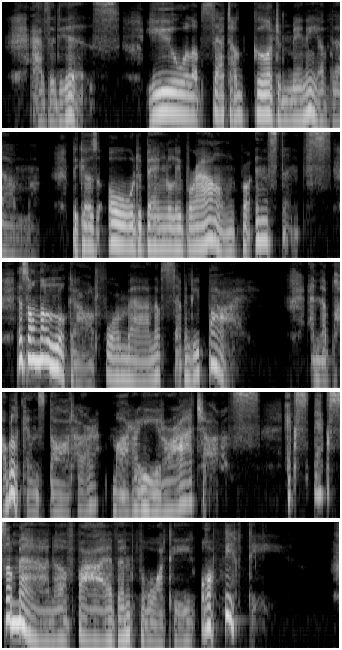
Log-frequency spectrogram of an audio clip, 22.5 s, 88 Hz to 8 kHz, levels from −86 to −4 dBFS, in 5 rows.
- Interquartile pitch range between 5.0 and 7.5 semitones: Yes, wide, 5.6 semitones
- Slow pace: Yes, slow, 115 wpm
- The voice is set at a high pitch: No, low, 130 Hz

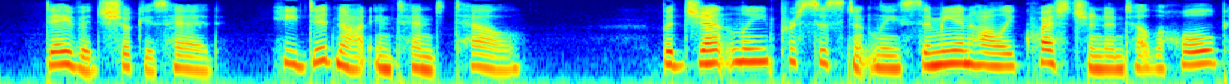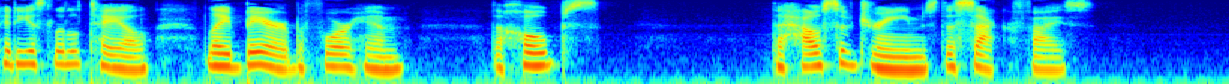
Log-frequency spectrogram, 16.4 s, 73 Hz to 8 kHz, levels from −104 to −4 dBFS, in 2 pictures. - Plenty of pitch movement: No, average, 4.5 semitones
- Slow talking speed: Yes, slow, 125 wpm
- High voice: Yes, high, 200 Hz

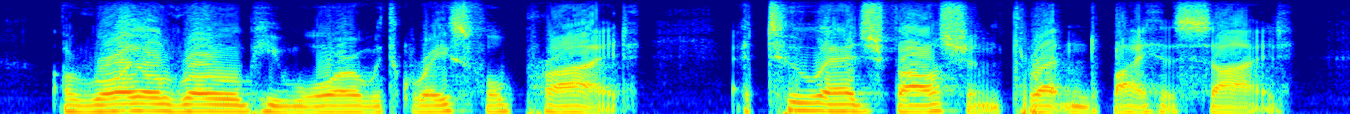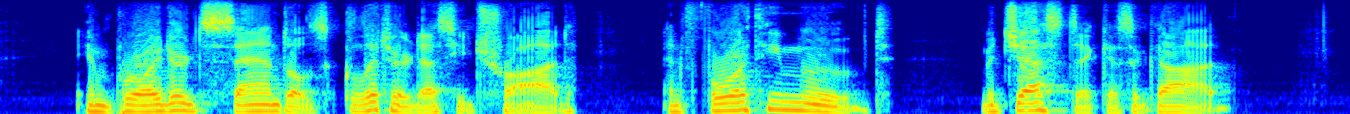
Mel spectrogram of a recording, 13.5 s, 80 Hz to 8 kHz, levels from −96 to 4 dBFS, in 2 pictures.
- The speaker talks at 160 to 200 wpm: No, slow, 135 wpm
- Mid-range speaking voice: No, low, 125 Hz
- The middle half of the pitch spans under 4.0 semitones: Yes, average, 2.8 semitones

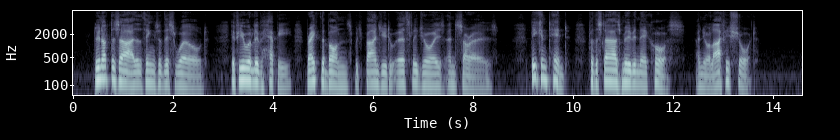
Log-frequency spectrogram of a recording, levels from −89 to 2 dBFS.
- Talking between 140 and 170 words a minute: Yes, average, 155 wpm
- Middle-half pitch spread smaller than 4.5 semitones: Yes, average, 3.6 semitones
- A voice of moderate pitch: No, low, 110 Hz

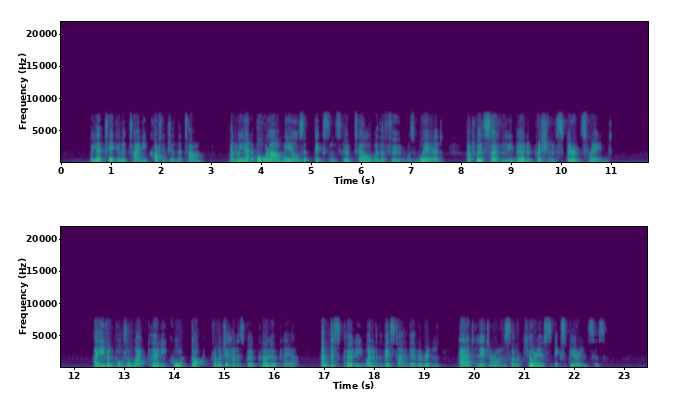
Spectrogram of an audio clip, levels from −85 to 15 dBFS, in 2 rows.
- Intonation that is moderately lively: Yes, average, 4.0 semitones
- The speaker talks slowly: No, average, 155 wpm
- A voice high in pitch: Yes, high, 220 Hz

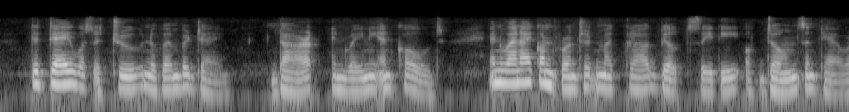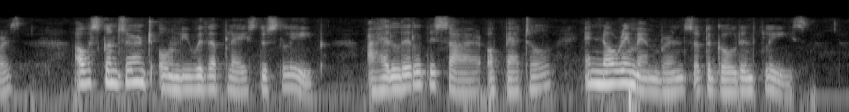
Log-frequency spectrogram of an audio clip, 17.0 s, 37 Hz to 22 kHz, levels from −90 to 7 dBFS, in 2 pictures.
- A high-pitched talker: No, medium, 140 Hz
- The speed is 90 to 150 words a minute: No, average, 160 wpm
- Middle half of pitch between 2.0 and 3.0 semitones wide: No, average, 4.1 semitones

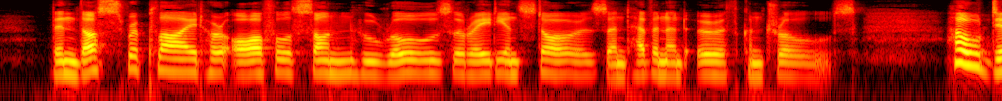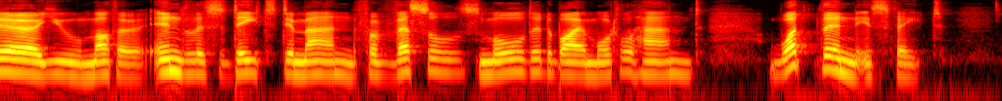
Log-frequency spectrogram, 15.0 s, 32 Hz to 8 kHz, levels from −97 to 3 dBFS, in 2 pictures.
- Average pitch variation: No, narrow, 2.0 semitones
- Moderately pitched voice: Yes, medium, 145 Hz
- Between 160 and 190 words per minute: No, slow, 135 wpm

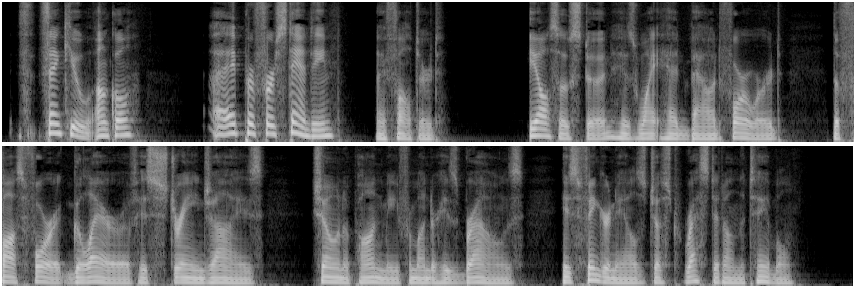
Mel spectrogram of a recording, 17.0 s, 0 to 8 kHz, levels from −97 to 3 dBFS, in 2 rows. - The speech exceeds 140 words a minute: No, slow, 135 wpm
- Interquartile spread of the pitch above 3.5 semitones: Yes, average, 4.6 semitones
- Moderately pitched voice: No, very low, 90 Hz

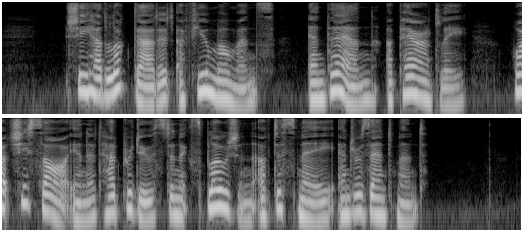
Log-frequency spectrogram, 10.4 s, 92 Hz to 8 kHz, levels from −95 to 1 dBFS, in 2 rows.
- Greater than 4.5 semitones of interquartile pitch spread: Yes, average, 5.2 semitones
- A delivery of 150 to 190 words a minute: No, average, 140 wpm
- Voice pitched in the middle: Yes, medium, 165 Hz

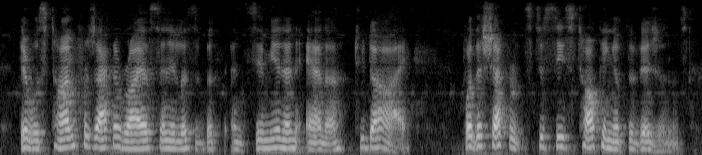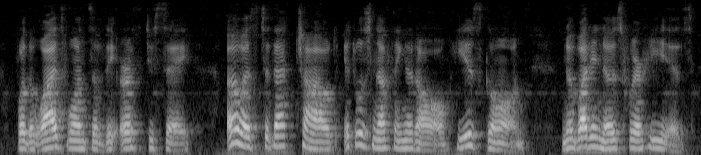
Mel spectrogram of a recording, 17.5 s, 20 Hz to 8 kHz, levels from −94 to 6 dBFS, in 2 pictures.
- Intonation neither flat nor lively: Yes, average, 3.7 semitones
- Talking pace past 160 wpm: Yes, average, 170 wpm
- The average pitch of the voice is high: No, medium, 155 Hz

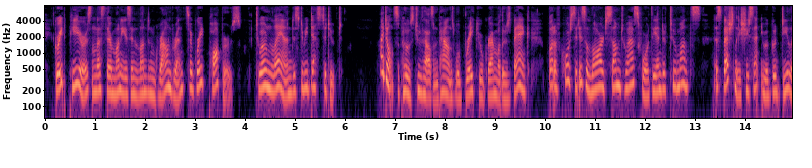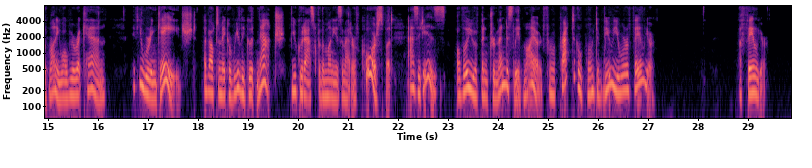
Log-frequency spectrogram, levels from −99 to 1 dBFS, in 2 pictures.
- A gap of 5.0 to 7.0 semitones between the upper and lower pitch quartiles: Yes, wide, 5.6 semitones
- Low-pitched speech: No, high, 190 Hz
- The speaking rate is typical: No, fast, 215 wpm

